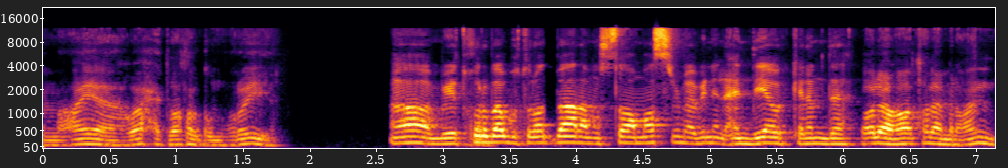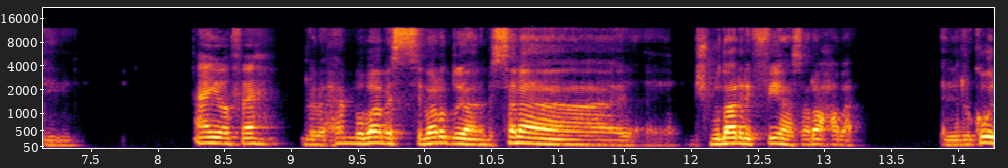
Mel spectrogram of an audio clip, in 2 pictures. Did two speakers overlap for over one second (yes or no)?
no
